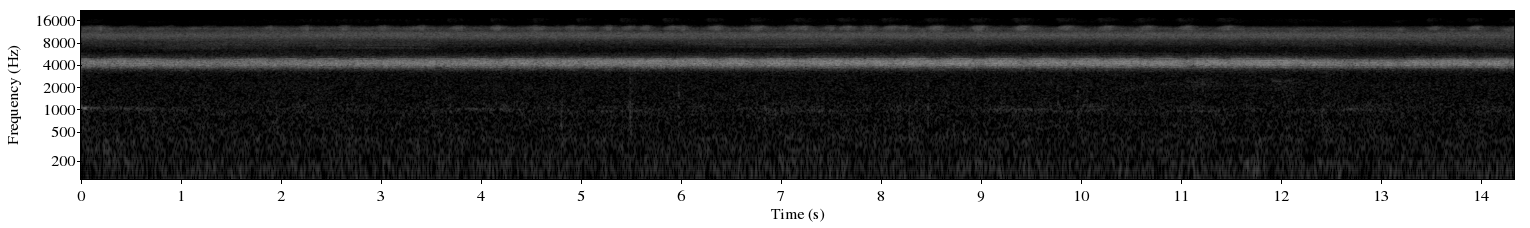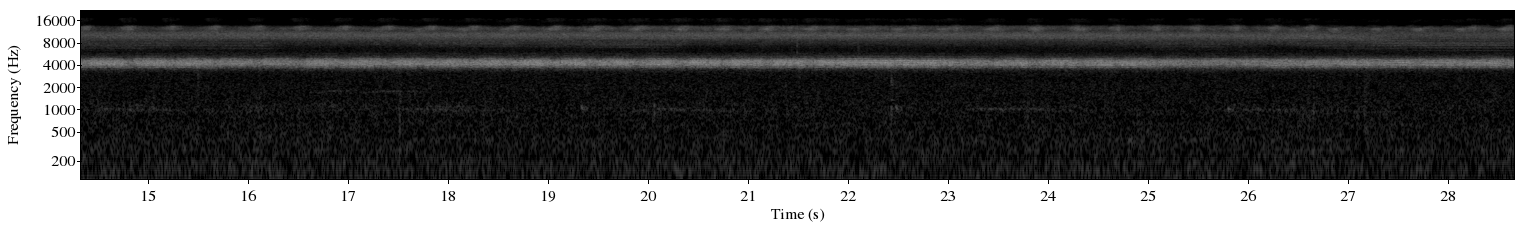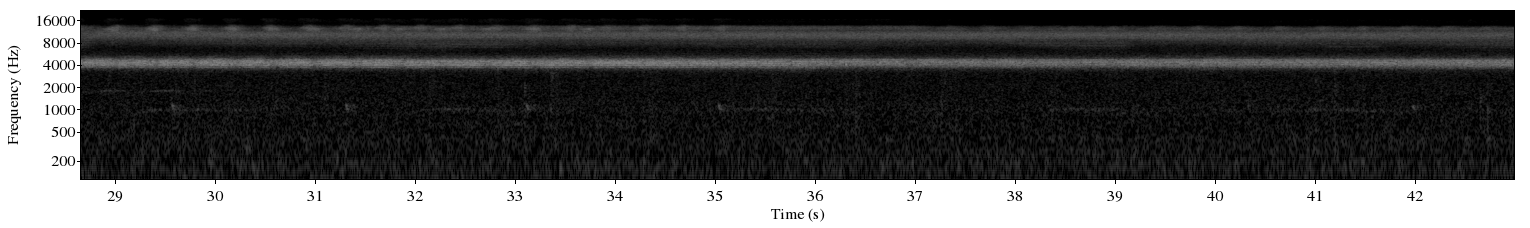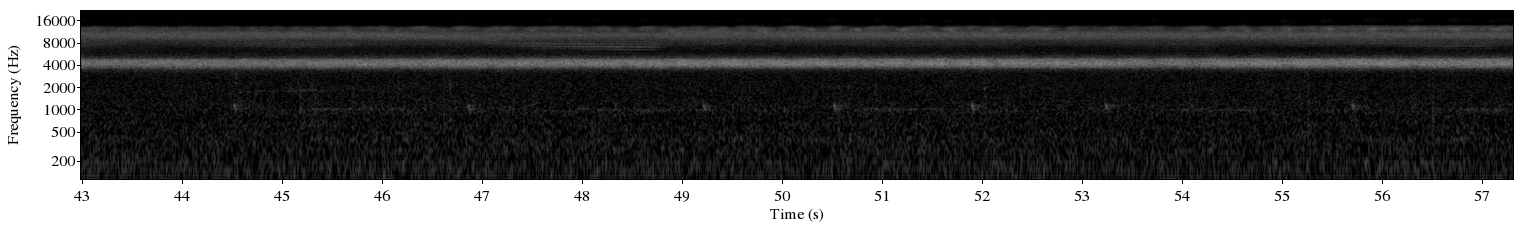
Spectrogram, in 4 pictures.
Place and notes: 華龍巷, 魚池鄉五城村, Taiwan - Cicada and Bird sounds
Cicada sounds, Bird sounds
Zoom H2n Spatial audio
Nantou County, Yuchi Township, 華龍巷43號, 14 July 2016, ~06:00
